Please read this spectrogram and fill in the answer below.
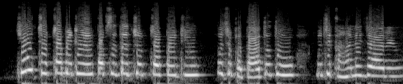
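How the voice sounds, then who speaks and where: Squeaky and extremely high, a woman's put-on character voice races along at a very fast pace. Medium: audio drama. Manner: defiant, argumentative.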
